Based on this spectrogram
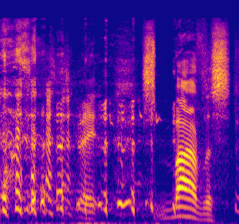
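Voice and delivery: slow, high, giggling sarcasm; drawn-out amused sarcasm; laughing mock praise. Real, not acted.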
